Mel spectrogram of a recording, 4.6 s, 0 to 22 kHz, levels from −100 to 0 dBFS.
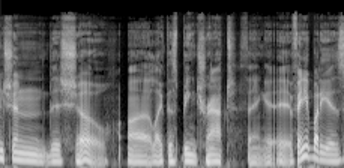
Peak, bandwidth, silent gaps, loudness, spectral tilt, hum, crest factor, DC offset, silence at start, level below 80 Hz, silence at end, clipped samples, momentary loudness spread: -2 dBFS; 16.5 kHz; none; -20 LUFS; -4.5 dB/octave; none; 18 dB; under 0.1%; 0 s; -42 dBFS; 0 s; under 0.1%; 9 LU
